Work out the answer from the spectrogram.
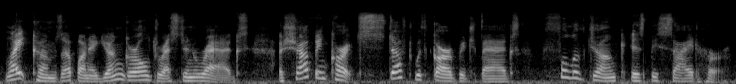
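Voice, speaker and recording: A woman's voice: low voice, sing-song, unhurried, hardly any pauses, full character voice. A woman reading a scene in a staged play reading, with emphatic theatrical delivery. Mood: declarative.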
